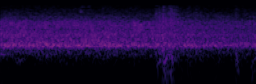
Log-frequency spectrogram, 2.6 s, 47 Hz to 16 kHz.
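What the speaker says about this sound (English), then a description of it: "Listen to the crowd energy here in the early going." Stadium crowd noise from the football video game Madden 26 forms a steady, dense roar with a faint hum running underneath, occasional thuds breaking through, and no clear talking.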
